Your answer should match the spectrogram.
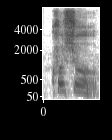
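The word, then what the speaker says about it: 九州: 지금 왼쪽에 보이는 섬이 구주 일본 오바 돔으로 쿠 슈 라고 합니다 그 옆에는 4 9 일본어 발음으로는 시코쿠 라고 하는 섬이 있습니다 그리고 인삼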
